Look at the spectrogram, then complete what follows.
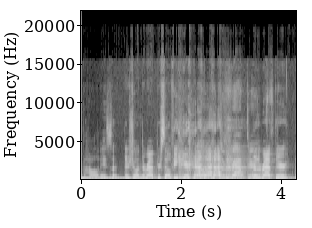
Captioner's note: laughs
